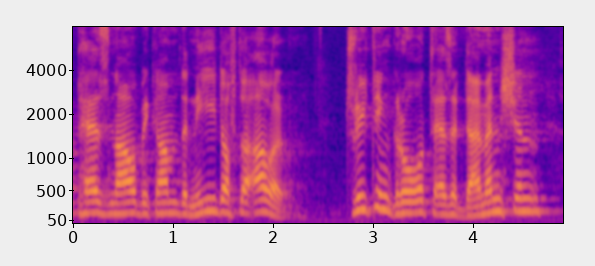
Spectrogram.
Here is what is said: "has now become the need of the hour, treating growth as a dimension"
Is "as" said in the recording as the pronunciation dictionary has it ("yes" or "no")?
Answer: yes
